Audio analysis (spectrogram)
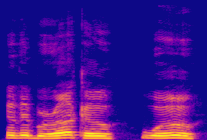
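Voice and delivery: words stretched by a yawn; talking through a yawn. Real, not acted. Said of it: "Whoa, I'm yawning".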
